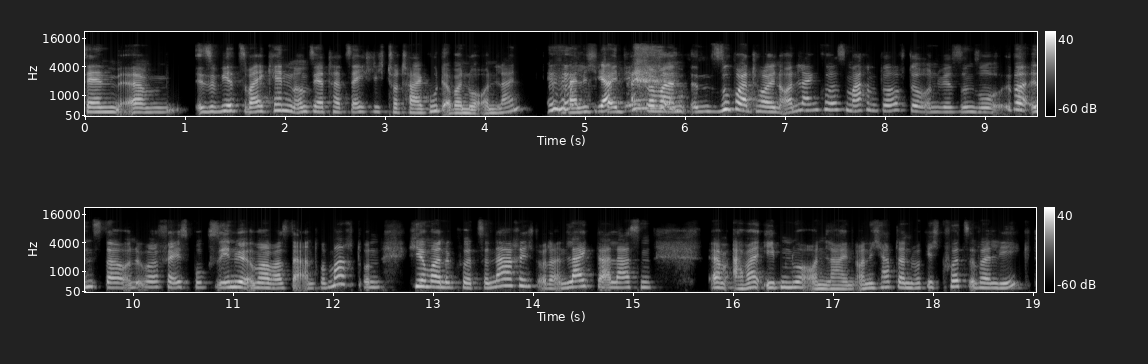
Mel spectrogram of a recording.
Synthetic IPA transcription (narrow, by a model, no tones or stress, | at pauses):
d̥ɛnʔɛ̰ːmʔalzoviːɐt͡sv̥aɪkʰɛnənʊnsjaːtʰaːtz̥ɛçlɪçtʰotʰaːlɡuːtʔa̰ːbɐnuːɐʔɔ̰nlaɪn | vaɪlɪçbaɪdiːvɛmannzuːpɐtʰɔlənʔɔ̰nlaɪnkʰʊɐsmaχn̩dʏɐftəʊntv̥iːɐzɪntz̥oːʔy̰ːbɐʔɪnstaʊ̰ntʔy̰ːbɐfɛɪsb̥ʊkz̥eːənviːɐʔɪ̰mɐvasd̥ḛɐʔa̰ndəʁəmaχtʊnthiːɐmaːlnəkʰʊɐt͡sənaːχʁ̥ɪçtʔo̰ːɾɐ̰nlaɪk̚d̥a̰ːlasn̩ʔɛːmʔaːbɐʔeːb̚m̩nuːɐʔɔ̰nlaɪnʔʊ̰ntɪçhaːbəd̥anvɪɐklɪçkʰʊɐt͡sʔy̰ːbɐleːkt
